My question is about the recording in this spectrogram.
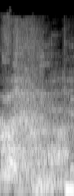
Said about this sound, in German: Gesundheit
